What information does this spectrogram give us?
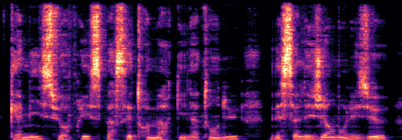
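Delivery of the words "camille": usual speaking voice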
